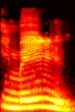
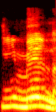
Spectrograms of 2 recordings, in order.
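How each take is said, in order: First: The vowel after the m is drawn out. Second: The vowel after the m is short. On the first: The speaker calls it right. "একটু হর্ষইটা একটু টান দিতে হবে" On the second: The speaker calls it wrong. "এটা ইমেল না"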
